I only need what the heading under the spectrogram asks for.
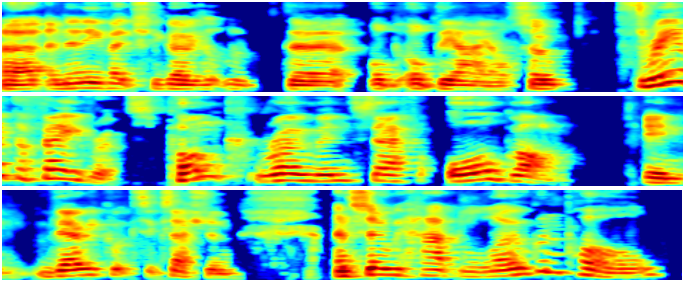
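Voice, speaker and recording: Low-pitched woman reviewer, chatty and excitable, rambles freely. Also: normal speed. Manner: excitable, rambling, many "like" fillers. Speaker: wrestling reviewer. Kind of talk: casual spoken review.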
